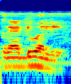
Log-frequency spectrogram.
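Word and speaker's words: gradually: ग्रेजुअली। जब द पढ़ें तो ग्रेजुअली, जब ज पढ़ें तो ग्रेजुअली। तो जाहिर सी बात है डी को ज उच्चारण किया जाता है, यहाँ से क्लियर हो जाता है।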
